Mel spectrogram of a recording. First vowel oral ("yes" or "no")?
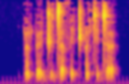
no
